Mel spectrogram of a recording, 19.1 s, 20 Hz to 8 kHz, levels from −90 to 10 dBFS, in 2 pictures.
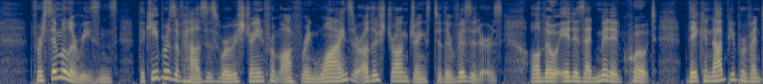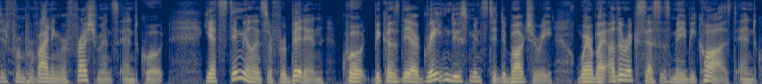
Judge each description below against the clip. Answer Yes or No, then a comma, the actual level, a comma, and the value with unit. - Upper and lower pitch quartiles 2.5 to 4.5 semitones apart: Yes, average, 4.1 semitones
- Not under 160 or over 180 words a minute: No, average, 150 wpm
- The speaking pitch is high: No, low, 135 Hz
